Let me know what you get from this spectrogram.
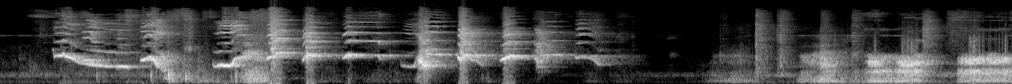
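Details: Six-week-old Labrador Retriever puppies, a litter of six born January 18, 2022, on an indoor puppy cam: loud high whines sliding downward, then yelps and short barks, a brief silence, and more rough barking.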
